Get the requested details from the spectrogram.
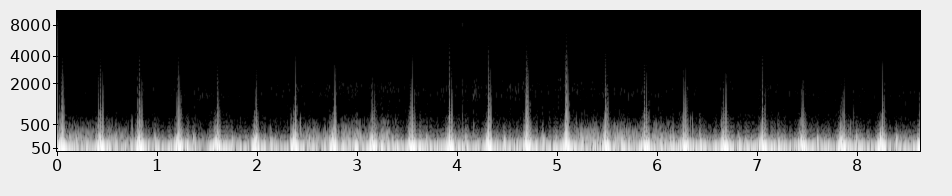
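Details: Heart sounds recorded standing, after a little exercise: steady, regular low thumps at about 150 a minute over a faint hum; normal heart sounds, quickened after exertion.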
